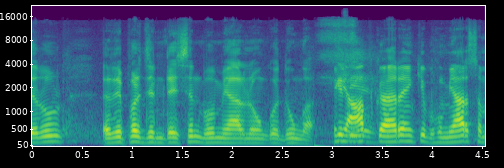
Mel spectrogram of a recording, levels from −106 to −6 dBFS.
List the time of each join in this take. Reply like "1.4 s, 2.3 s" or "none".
3.0 s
